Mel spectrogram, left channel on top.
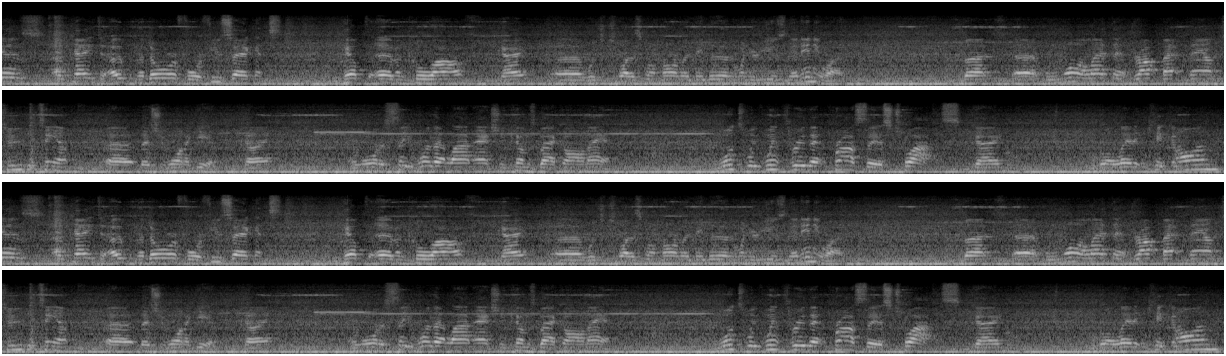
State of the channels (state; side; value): identical; both; correlation 1.00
